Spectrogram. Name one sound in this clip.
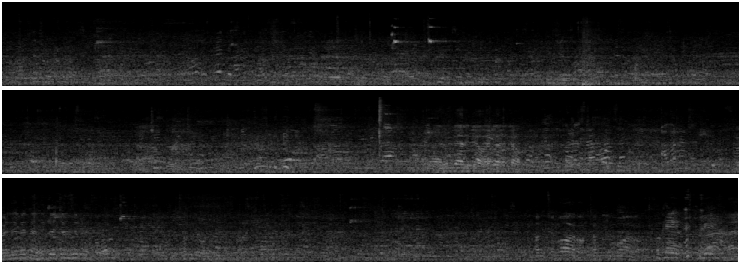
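A crowd of men and women chatters all around, close by, in a large echoing hall.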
